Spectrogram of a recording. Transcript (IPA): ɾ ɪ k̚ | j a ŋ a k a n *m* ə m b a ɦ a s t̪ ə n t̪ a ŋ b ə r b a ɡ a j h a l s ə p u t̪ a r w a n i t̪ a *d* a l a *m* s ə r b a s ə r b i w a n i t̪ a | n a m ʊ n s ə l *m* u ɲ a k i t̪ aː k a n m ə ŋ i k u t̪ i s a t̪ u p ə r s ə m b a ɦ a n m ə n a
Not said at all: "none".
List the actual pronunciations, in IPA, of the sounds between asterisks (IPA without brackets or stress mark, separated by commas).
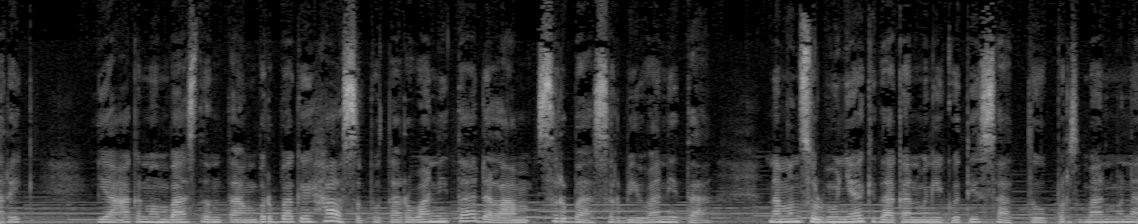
m, d, m, m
